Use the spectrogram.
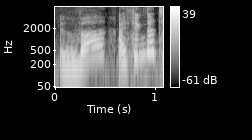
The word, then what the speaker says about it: Ove: every part of me keeps wanting to say uve but on the audio book He's pronouncing it like UA so I'm going to go with UA I just decided to uh drive down here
